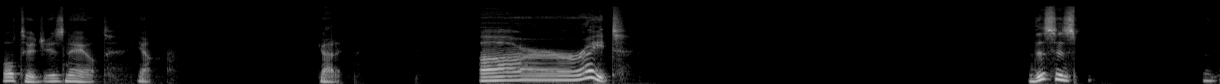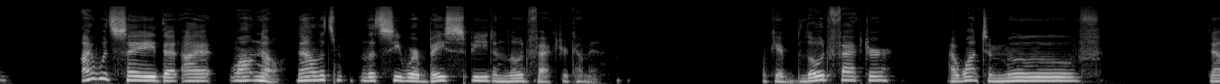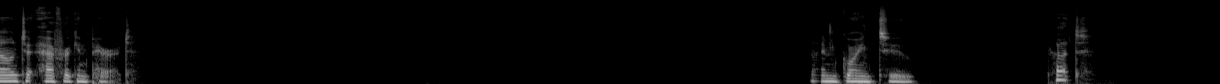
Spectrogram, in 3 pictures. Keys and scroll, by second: 6.5 ctrl+r, 18.5 super+b, 30.0 alt+Up, 32.6 super+x.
